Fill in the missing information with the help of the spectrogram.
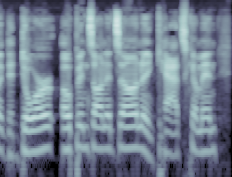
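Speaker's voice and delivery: normal talking voice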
